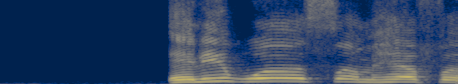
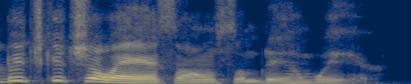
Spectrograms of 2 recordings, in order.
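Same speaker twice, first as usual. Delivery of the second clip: mock telling off; 2 semitones lower than usual. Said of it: "I'm be like".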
